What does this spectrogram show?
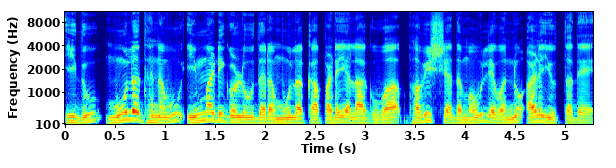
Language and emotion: Kannada, neutral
